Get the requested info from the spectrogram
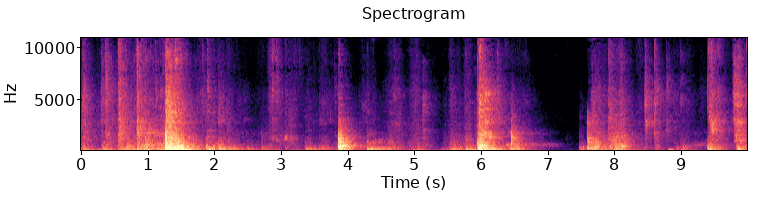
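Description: Wall panels of a framed-in closet being torn off the wood studs by hand: cracking, scraping and thuds. The loudest crash comes about a second in, with more near four and six seconds and smaller knocks near the end.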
